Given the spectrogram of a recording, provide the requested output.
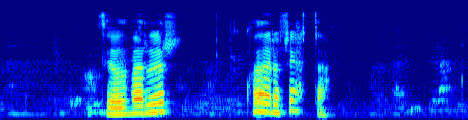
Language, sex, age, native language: Icelandic, female, 50-59, Icelandic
